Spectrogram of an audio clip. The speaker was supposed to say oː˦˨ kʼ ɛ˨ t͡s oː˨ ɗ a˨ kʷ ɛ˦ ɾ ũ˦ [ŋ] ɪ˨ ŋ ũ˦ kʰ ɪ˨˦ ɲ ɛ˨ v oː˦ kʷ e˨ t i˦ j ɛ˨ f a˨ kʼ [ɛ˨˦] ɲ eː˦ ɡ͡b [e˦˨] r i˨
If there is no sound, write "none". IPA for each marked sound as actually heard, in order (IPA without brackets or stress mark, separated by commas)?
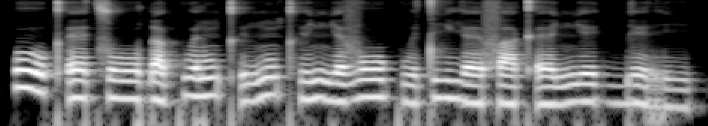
kʼ, ɛ˨, e˦˨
